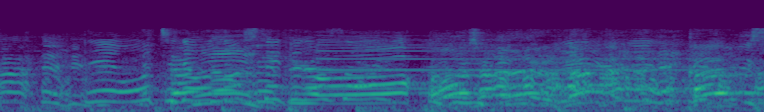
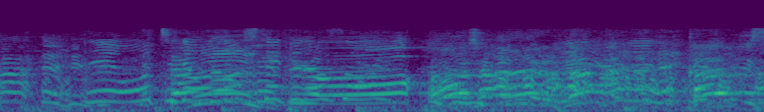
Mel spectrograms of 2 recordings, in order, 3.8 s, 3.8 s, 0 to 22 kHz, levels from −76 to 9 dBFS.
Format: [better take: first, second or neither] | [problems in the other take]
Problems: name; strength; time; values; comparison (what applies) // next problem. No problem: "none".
second | background sound (Trumpet); 17 dB below the speech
